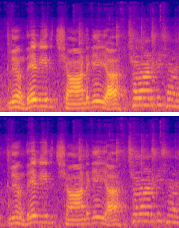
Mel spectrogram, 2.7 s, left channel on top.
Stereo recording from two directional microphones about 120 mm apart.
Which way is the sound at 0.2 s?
20° right (ahead or behind).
